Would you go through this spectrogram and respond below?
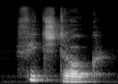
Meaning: bike lane (road lane for cyclists, not separated from the other lane(s) of a road)
- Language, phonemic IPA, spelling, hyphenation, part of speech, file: Dutch, /ˈfit.stroːk/, fietsstrook, fiets‧strook, noun, Nl-fietsstrook.ogg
